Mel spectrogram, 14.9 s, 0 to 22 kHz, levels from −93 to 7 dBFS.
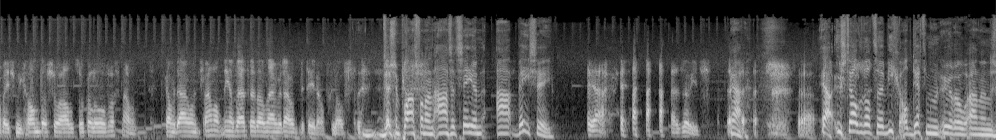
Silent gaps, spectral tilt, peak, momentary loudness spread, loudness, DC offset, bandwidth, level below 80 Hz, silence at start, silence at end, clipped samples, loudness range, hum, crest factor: none; -5.5 dB/octave; -2 dBFS; 7 LU; -15 LUFS; under 0.1%; 14.5 kHz; -38 dBFS; 0 s; 0 s; under 0.1%; 4 LU; none; 12 dB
